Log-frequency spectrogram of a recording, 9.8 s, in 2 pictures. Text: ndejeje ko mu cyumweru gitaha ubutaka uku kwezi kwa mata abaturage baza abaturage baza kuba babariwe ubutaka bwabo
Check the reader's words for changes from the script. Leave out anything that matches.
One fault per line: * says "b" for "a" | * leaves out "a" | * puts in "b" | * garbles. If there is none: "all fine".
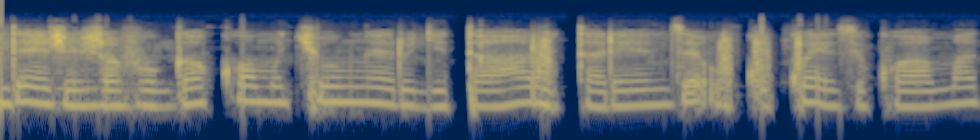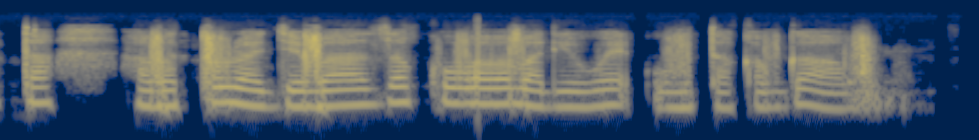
* puts in "avuga"
* says "bitarenze" for "ubutaka"
* leaves out "abaturage baza"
